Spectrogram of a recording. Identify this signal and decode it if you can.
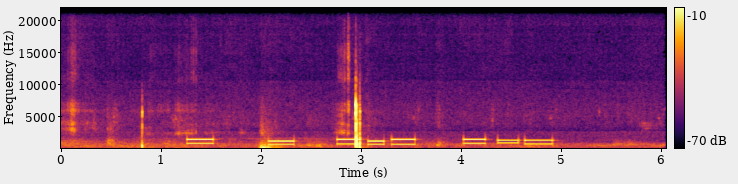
DTMF, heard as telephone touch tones, dialled by hand, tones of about 220 ms. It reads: 9 1 613 905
